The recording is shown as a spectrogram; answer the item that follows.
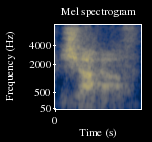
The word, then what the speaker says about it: Jakoff: And just so you know, it's spelled with a Q, right? It's JAQUUFFF. – So it's Jakoff? – Oh, like the Nobel Prize winner. – It's Jakoff. Joe Jakoff.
